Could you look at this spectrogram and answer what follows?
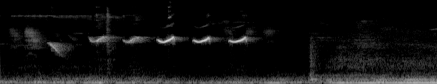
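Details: Common iora song used as a master recording for training songbirds: a few high whistled notes, then three loud rising whistles about half a second apart, with rumbling low background noise.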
